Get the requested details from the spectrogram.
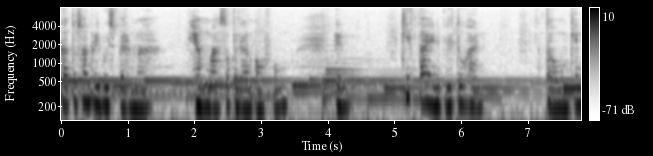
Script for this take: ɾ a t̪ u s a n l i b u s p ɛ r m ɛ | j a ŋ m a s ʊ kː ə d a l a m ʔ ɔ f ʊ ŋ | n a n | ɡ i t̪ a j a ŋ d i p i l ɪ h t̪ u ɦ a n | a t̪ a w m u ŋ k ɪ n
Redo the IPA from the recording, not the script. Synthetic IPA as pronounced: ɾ a t̪ u s a n r i b u s p ɛ r m a | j a ŋ m a s ʊ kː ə d a l a m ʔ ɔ f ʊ ŋ | d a n | k i t̪ a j a ŋ d i p i l ɪ h t̪ u ɦ a n | a t̪ a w m u ŋ k ɪ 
